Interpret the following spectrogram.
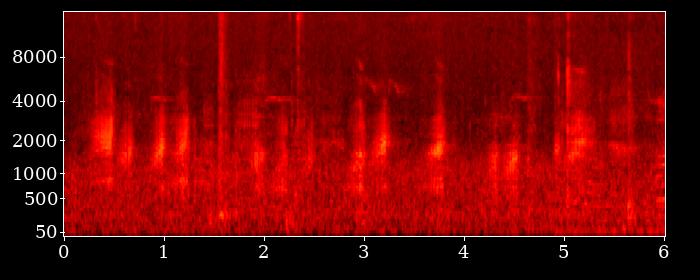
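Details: Unseen frogs at a wishing pond in Moscow's Botanical Garden give rapid, irregular croaks, about eighty a minute, against a low background hum with faint distant voices.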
